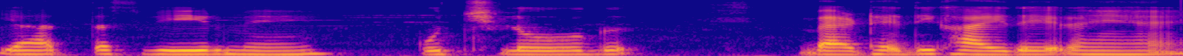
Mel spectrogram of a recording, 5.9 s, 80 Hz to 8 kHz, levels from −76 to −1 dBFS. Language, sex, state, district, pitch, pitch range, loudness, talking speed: Hindi, female, Uttar Pradesh, Hamirpur, 185 Hz, 180-195 Hz, -19 LUFS, 100 wpm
